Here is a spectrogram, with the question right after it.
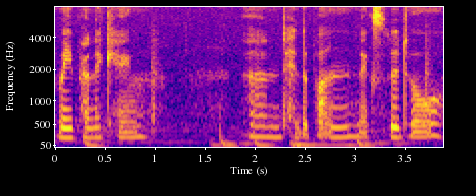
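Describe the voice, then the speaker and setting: Against noticeable background noise, a soft-spoken woman talks at a fairly slow pace. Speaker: voice actor. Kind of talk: ASMR roleplay.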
